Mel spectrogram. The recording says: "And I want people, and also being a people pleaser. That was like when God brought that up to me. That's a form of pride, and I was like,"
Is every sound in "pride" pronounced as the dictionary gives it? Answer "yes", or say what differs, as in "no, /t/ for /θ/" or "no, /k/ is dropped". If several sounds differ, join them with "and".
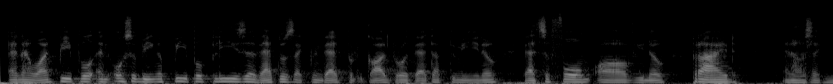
yes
